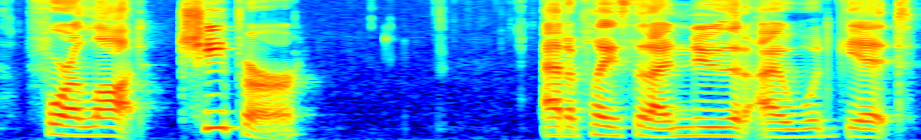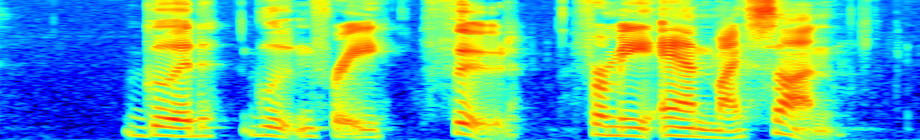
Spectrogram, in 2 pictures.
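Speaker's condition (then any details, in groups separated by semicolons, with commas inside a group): No condition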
